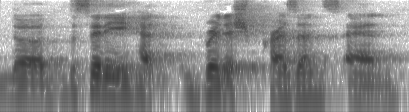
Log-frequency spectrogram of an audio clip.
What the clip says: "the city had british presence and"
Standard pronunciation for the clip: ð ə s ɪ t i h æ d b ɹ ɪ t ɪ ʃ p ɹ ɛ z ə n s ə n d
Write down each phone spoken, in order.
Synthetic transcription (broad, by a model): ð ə s ɪ t i h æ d b ɹ ɪ t ɪ ʃ p ɹ ɛ z ə n s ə n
